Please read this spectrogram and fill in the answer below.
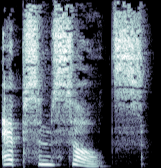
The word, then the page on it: epsom salts: British English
